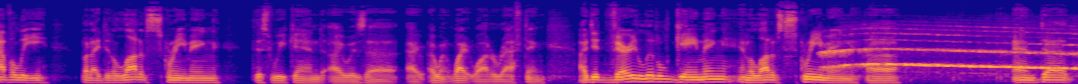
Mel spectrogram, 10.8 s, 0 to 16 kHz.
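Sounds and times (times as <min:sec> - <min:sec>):
speech: 0:00.0 - 0:09.1, 0:10.1 - 0:10.7
fire truck siren: 0:08.2 - 0:10.7.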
